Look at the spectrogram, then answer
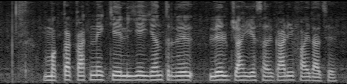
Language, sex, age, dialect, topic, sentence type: Maithili, male, 46-50, Angika, agriculture, question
